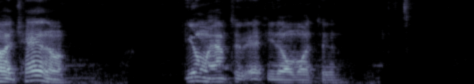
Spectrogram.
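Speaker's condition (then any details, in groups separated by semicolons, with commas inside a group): Ataxic cerebral palsy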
